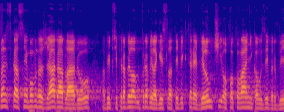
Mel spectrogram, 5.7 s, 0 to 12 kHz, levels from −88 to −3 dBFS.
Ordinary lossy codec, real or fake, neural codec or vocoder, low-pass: Opus, 32 kbps; real; none; 10.8 kHz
